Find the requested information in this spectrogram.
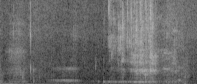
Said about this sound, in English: After that, we rinsed our glasses.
